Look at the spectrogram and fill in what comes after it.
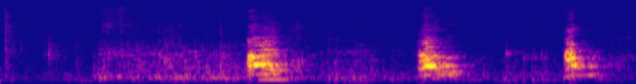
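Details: Boston Terrier named Moe, excited over a cat toy he cannot manage, gives three sharp indoor barks spaced under a second apart over low background murmur.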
